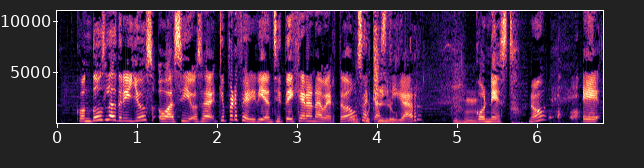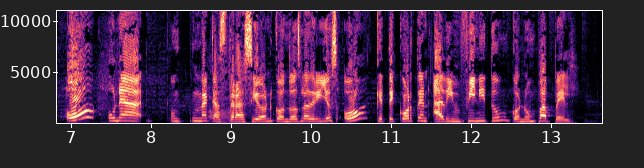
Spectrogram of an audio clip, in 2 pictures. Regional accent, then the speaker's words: Mexico; Eso es porque somos mexicanos.

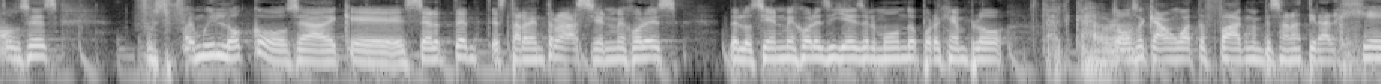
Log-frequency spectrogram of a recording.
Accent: Culiacán, Sinaloa, Mexico; now in Mexico City, Mexico; yo soy Culiacán, Sinaloa, o sea, yo llegué aquí a Ciudad de México hace 5 años, o sea, no realmente yo no conozco mucho de acá

